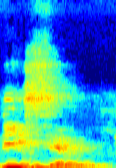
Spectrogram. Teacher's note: And the stress is here on the first vowel.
